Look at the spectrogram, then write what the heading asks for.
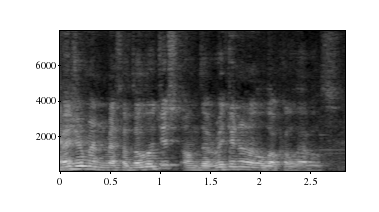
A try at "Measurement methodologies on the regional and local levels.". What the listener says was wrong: You're rushing to the end. Measurement methodologies on regional and local levels. That sounds better because sometimes it sounds like you're just rushing to get to the end.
